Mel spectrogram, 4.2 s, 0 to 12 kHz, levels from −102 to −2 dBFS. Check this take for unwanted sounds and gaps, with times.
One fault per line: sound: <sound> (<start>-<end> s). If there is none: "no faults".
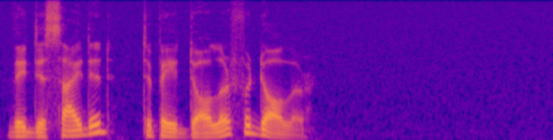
no faults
